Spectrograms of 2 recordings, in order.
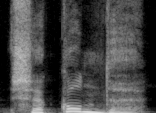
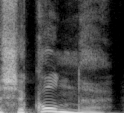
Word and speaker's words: seconde: we would say de seconde. De seconde. You see, almost same, but we have an sound at the end.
